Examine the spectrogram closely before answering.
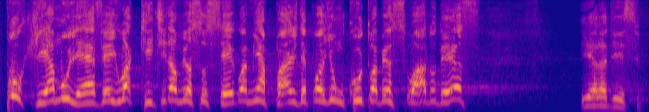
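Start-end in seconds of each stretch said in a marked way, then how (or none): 0.1-4.8 retold yelling. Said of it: "Por que que você tá gritando?".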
